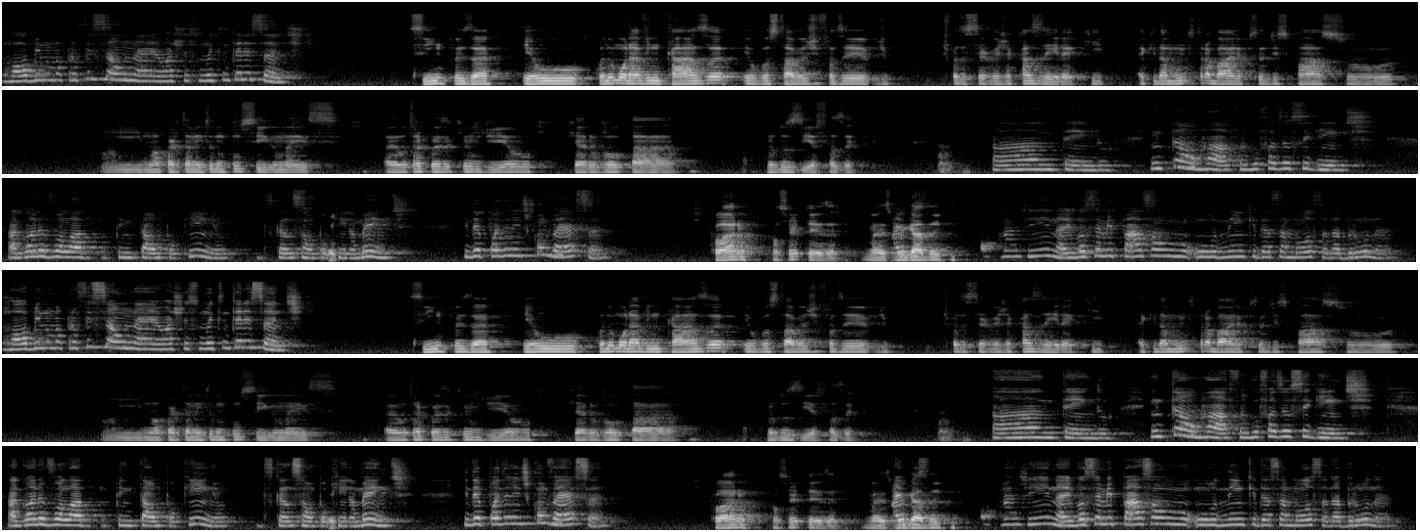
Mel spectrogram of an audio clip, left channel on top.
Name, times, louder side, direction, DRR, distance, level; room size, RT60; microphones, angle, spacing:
voice 1, 0.0-3.0 24.1-32.4 32.9-34.4 37.2-37.5 38.3-42.3, right 3 dB, 80° right, 2.4 m, -28 dB
voice 2, 4.1-8.9 9.5-11.0 11.4-13.9 15.2-17.5 18.0-19.5 19.9-20.9 21.8-22.7 23.5-23.7 31.5-31.7 35.4-37.7 38.1-38.3, left 2 dB, 45° left, 1.1 m, -23 dB
30.0 x 24.5 x 8.0 m
head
